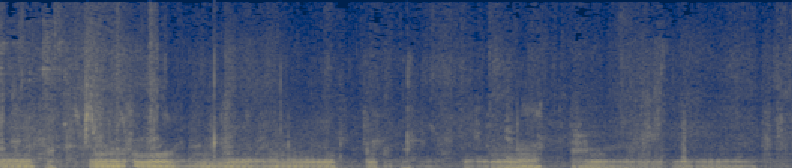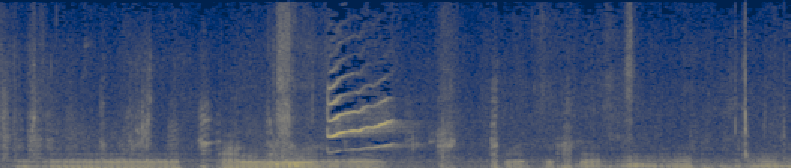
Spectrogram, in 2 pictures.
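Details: Pomeranian from a Kyiv kennel growling in a small indoor room, a low rumbling growl in repeated bursts with brief pauses, a woman speaking softly nearby and a short squeaky noise near the end.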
